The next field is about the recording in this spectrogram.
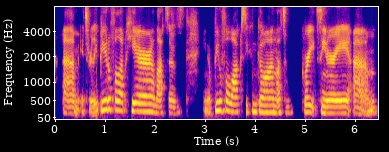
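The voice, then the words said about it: Long Island accent. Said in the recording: “You're going to lose your Long Island accent.”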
